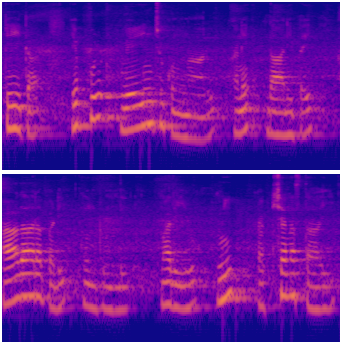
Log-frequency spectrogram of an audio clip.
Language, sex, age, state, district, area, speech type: Telugu, male, 18-30, Andhra Pradesh, Annamaya, rural, spontaneous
